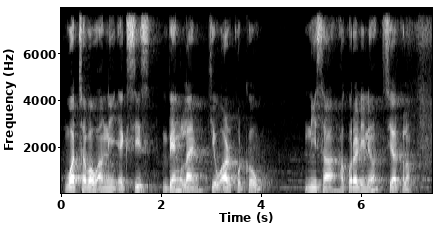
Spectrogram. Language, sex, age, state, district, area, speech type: Bodo, male, 18-30, Assam, Chirang, urban, read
